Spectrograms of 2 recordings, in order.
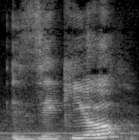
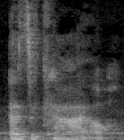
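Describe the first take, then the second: First: The name has a standard, non-regional pronunciation. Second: The name has a rural mountain-style pronunciation.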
